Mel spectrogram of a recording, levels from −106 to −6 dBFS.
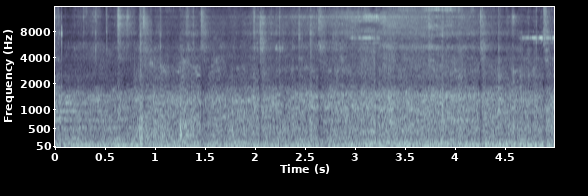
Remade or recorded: remade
